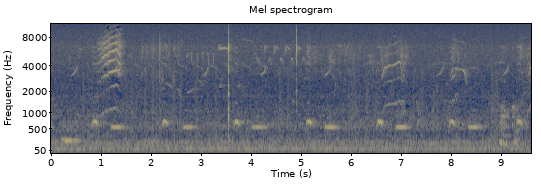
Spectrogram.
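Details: A common cuckoo at Sandwich Bay Reserve, Kent, UK, repeats its falling two-note 'cu-coo' about every one and a half seconds, over high chirps from other birds and a low rumble.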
